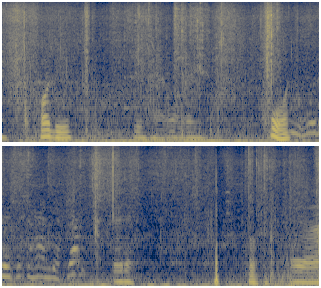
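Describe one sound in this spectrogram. A hoe chops into soil.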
